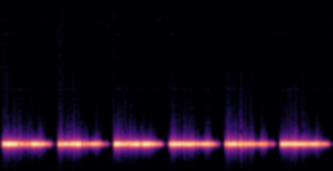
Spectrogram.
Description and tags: A few octaves in A of a sound created with an image synth program called coagula.
multisample, space, synth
